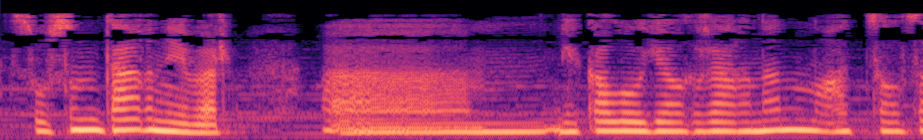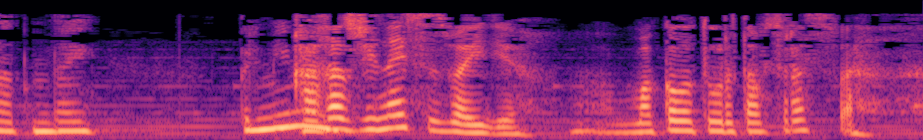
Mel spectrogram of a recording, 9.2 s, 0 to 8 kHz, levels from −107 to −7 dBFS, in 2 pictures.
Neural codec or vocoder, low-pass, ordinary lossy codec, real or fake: none; 7.2 kHz; MP3, 24 kbps; real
